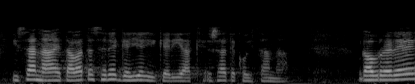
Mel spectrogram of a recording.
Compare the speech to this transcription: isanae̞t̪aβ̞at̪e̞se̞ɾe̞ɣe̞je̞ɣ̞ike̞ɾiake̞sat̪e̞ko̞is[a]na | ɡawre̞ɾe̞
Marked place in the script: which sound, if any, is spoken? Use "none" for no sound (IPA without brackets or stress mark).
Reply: a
